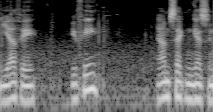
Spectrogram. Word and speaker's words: Yuffie: Then I got been pronouncing Yuffie phonetically for years. Yuffie to rhyme with Buffy. Yeah, I think as far as I'm aware, I've always pronounced it Yuffie.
